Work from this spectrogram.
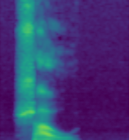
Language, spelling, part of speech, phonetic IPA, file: Polish, szał, noun, [ʃaw], Pl-szał.ogg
